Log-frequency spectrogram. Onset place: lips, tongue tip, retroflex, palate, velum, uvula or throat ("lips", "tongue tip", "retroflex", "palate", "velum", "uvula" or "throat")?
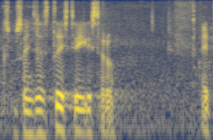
velum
